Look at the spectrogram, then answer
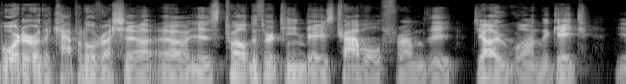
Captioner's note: non-english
